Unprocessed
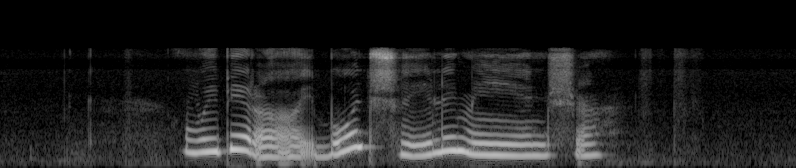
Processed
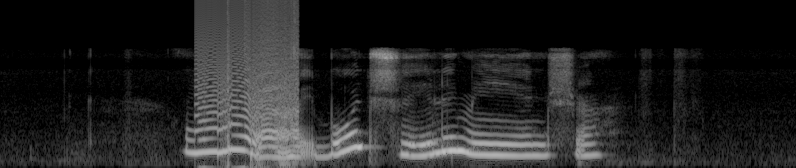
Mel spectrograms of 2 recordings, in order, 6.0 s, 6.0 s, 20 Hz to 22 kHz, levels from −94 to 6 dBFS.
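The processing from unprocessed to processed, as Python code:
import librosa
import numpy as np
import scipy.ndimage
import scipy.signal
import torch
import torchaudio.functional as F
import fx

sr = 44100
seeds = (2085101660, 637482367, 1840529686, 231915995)

y = fx.clip_1bit(x, sr, at=(1.46, 2.24))
y = fx.doubler(y, sr, ms=39.0, db=-8.0, at=(2.77, 3.39))
y = F.gain(torch.from_numpy(y), -2.5).numpy()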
